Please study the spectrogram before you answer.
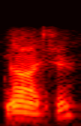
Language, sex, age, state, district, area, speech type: Kashmiri, male, 30-45, Jammu and Kashmir, Kupwara, rural, conversation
